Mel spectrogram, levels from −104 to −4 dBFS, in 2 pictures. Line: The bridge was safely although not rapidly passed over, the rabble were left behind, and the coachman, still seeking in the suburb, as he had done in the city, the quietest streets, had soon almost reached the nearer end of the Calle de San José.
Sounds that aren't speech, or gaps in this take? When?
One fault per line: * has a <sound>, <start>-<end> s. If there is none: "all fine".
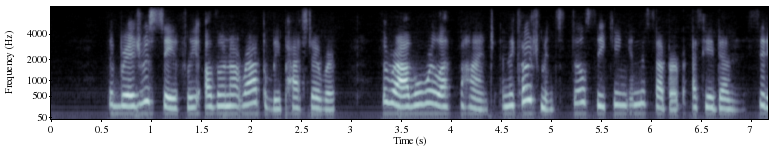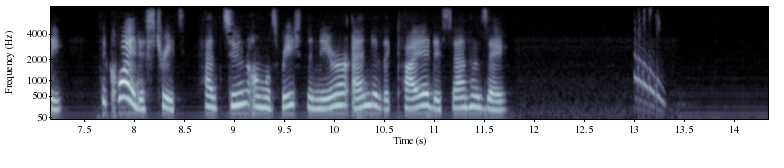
* has a chirp, 13.0-13.4 s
